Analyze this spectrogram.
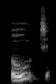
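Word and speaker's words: אות: One letter is called an oat, and it's pronounced like if you were going to have some oatmeal, right?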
